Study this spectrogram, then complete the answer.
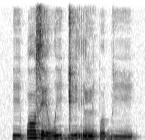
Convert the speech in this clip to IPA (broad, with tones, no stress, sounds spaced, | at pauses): i˨ ɓ ɔ˦ z e˨ w i˦ ɡ i˦ r ĩ˨ p ʊ˦ b iː˨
